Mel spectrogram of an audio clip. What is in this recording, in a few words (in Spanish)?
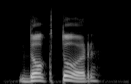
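"doctor", Spanish, female; AppLenguaje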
